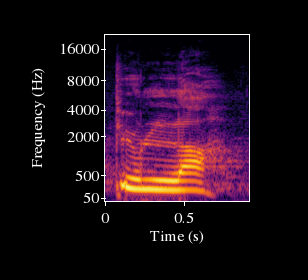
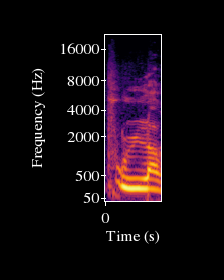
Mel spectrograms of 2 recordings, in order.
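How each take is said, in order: First: The word begins with a soft 'byu' sound. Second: The word begins with a tense 'ppu' sound. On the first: The speaker calls it right. "원어 발음대로 해서 뷸라라고" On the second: The speaker calls it wrong. "그럼 뿔라 그러면 안 돼요"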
